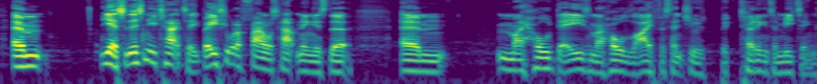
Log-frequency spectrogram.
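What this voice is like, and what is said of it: Sick, congested-sounding voice. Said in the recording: “I sound like a ridiculous man today. I feel very ill, very, very ill ... thinking it's not even ... talking today, it's just someone else”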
